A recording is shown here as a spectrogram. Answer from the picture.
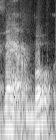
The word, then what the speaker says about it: VRBO: Altro sito molto importante è Verbo, eh, un nome impronunciabile, lo dico in italiano perché pare che si pronunci così, ma è scritto VRBO eh,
